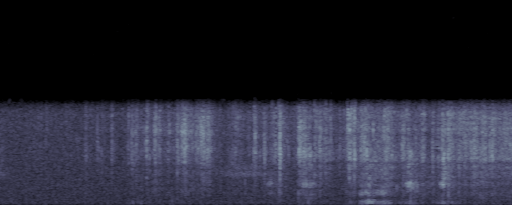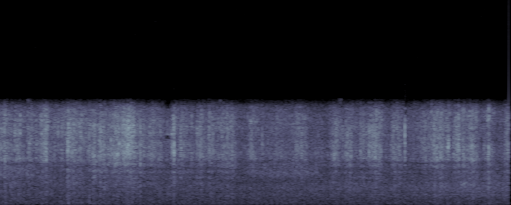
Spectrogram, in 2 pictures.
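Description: Dry fallen leaves crunching and rustling under standard poodle puppies running and wrestling in play. The crackling starts about a second in and becomes busy and continuous, with a brief, lower-pitched sound about four seconds in.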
